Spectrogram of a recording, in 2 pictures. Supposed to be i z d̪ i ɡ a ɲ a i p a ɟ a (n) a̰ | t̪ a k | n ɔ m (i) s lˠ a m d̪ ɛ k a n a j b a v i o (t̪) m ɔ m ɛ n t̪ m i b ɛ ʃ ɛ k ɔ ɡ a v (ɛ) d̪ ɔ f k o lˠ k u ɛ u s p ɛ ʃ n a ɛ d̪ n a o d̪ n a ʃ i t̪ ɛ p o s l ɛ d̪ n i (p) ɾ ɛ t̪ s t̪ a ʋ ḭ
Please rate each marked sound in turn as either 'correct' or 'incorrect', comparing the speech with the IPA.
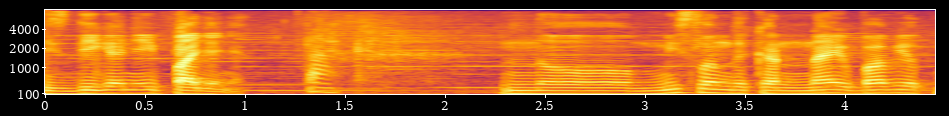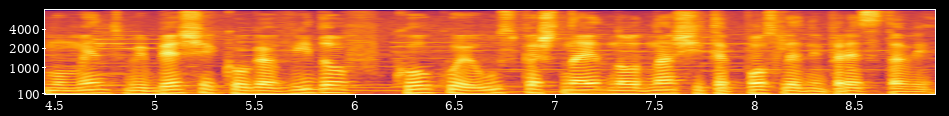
incorrect: ɲ, correct, correct, incorrect: i, correct

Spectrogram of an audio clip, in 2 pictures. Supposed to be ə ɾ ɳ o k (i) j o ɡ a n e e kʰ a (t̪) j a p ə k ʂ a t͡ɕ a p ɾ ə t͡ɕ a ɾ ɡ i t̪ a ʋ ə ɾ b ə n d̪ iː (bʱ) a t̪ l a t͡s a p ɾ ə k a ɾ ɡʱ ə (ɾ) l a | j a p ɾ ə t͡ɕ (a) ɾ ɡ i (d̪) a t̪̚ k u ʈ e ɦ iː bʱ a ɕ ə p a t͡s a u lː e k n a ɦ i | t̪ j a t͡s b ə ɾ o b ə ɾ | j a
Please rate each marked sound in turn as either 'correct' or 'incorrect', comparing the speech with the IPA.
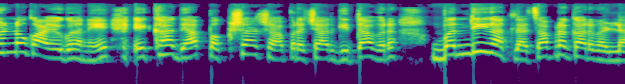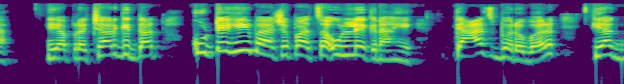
incorrect: a, incorrect: d̪, incorrect: ɡʱ, incorrect: ɽ, correct, incorrect: t̪

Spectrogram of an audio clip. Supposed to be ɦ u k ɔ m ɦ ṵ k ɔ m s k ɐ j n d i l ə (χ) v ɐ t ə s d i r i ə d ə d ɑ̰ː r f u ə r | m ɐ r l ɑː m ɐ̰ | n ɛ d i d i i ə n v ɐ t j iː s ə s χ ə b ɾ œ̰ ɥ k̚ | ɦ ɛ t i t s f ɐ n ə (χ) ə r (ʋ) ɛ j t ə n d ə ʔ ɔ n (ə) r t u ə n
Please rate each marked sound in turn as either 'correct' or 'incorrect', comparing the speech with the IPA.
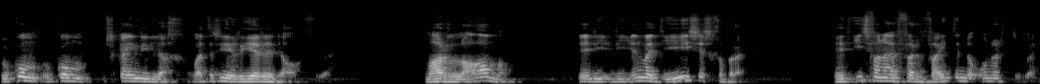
correct, incorrect: f, incorrect: v, correct

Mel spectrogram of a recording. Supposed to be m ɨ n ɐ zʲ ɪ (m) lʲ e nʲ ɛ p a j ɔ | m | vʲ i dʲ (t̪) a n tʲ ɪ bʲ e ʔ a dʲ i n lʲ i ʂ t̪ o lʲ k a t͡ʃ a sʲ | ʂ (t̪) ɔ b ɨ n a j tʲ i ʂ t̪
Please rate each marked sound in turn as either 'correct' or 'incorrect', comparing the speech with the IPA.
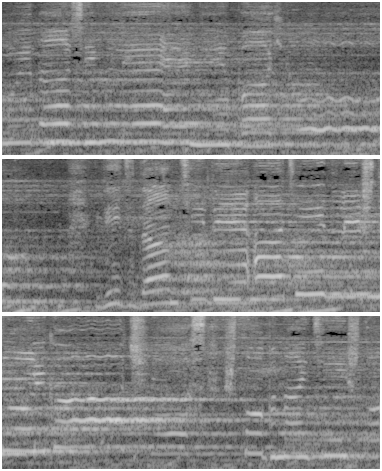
correct, incorrect: d̪, correct

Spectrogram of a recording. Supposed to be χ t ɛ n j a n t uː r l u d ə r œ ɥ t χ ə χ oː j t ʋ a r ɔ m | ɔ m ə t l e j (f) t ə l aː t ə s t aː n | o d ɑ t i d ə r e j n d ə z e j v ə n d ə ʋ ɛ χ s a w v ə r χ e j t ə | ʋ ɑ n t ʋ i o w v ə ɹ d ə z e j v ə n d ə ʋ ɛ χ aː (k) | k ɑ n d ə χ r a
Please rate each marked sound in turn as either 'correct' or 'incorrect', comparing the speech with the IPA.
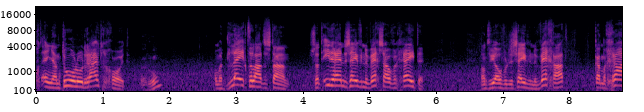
incorrect: χ, incorrect: t

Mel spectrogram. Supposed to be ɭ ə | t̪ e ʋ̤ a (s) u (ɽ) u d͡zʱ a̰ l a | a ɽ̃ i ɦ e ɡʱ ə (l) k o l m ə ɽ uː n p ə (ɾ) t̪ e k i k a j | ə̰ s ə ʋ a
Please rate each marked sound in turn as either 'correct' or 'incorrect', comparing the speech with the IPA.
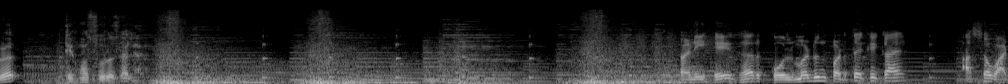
correct, incorrect: ɾ, incorrect: ɾ, incorrect: ɽ

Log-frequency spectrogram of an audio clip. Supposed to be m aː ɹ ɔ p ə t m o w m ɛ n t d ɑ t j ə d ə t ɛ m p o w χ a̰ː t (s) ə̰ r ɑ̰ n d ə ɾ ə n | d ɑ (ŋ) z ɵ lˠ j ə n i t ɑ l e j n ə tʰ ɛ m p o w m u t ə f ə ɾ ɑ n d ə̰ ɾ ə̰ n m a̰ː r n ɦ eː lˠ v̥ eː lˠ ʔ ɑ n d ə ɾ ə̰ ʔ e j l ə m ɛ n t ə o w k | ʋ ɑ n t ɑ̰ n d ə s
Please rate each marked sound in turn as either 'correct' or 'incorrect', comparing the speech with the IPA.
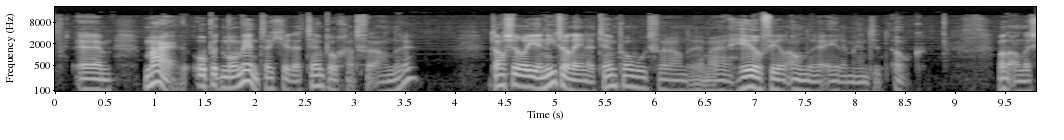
incorrect: f, incorrect: n

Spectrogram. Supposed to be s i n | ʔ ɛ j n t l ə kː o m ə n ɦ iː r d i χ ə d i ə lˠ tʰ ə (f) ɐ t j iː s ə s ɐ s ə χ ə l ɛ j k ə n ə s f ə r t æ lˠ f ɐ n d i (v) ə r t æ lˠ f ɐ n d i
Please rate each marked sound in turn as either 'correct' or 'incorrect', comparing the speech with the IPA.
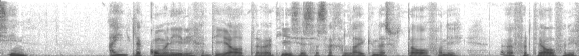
incorrect: v, incorrect: f

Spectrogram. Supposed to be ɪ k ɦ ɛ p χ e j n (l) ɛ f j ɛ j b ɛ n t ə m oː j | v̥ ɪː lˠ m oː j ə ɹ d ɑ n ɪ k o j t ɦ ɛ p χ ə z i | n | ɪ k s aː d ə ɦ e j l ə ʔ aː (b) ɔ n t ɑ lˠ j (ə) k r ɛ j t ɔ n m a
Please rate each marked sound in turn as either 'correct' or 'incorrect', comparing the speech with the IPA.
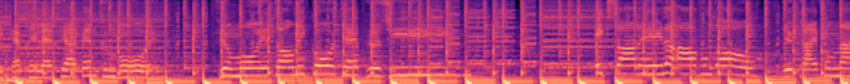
correct, incorrect: v, correct

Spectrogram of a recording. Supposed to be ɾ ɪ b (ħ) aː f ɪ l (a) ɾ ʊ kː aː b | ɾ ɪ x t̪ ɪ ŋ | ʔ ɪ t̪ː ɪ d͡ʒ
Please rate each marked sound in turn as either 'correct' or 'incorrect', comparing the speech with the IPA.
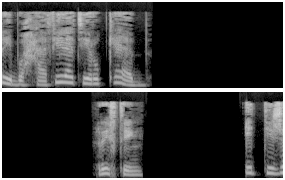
correct, correct

